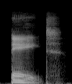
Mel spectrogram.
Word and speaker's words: eight: Do not use to s eight. This word has a long vowel sound.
